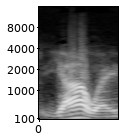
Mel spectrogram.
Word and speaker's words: Yahweh: listen there is this ancient personal name of God that is often pronounced Yahweh.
